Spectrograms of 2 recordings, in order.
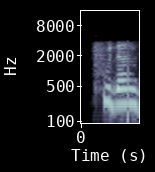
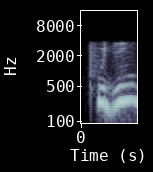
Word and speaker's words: poudingue: On prononce poudingue et pas pudding, comme on entend souvent au moment des cols.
